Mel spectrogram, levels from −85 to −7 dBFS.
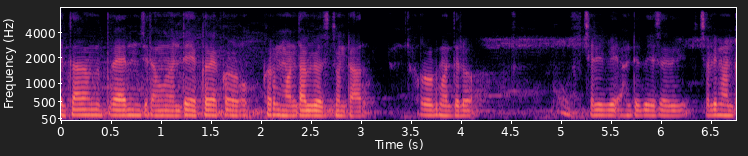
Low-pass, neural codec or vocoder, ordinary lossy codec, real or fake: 7.2 kHz; codec, 16 kHz, 2 kbps, FunCodec, trained on Chinese and English, 25 frames a second; none; fake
